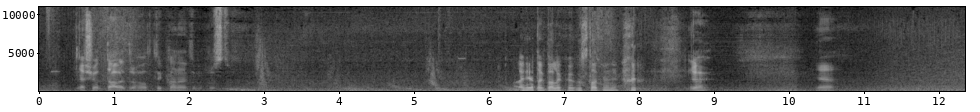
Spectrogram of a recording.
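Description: A spaceship engine rumbles low and steady.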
